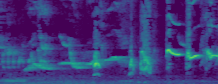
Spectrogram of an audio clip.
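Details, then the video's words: Caged white-rumped shama, a home-kept fighter bird singing persistently: varied whistled phrases sliding between mid and high pitch, a long descending whistle, then sharp chirps and buzzy notes in quick succession; faint low hum beneath. "KACER RUMAHAN FIGHTER NGOTOT | GACOR"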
